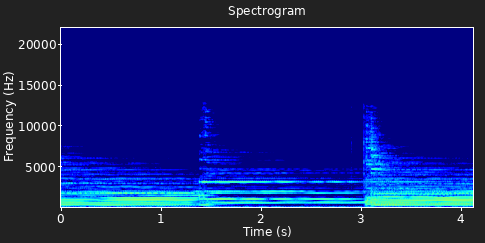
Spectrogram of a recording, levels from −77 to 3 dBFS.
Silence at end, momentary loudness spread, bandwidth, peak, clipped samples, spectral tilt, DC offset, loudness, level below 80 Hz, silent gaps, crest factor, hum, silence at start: 0 s; 8 LU; 13.5 kHz; -22 dBFS; under 0.1%; -2 dB/octave; under 0.1%; -36 LUFS; -56 dBFS; none; 14 dB; none; 0 s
